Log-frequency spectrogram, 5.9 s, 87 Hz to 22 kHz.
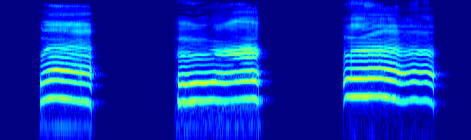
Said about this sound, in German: Tonbeispiel 5. Neugeborene am dritten Lebenstag bei deutscher Umgebungssprache. Die Melodiekontur ist einfach und besteht aus einem, selten zwei Bögen.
